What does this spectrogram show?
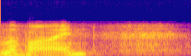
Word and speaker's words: Levine: my name is Levine rhymes with fine wine I am a writer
